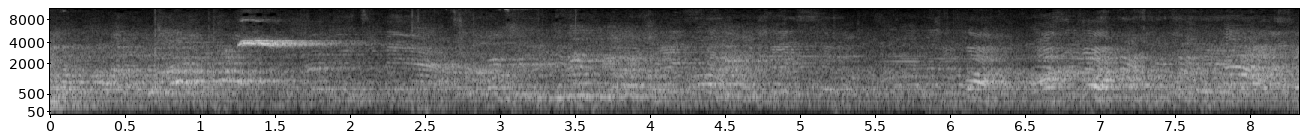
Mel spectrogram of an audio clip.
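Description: Indistinct voices echoing through a large sports hall, with a brief high squeak about a second in.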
